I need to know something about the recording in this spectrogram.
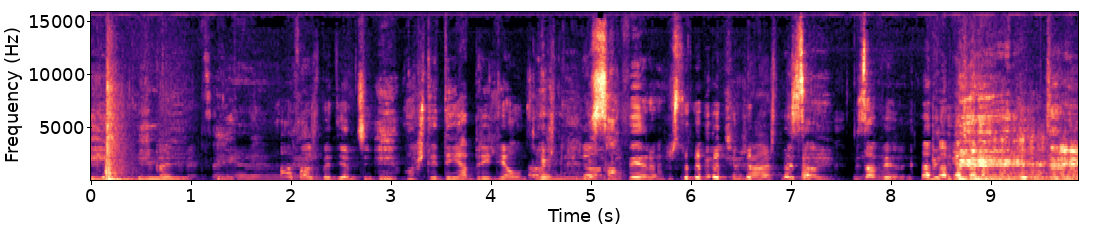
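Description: Several men laugh loudly together.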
